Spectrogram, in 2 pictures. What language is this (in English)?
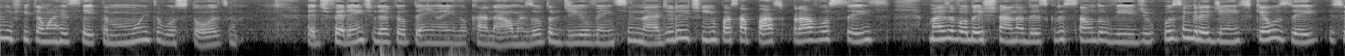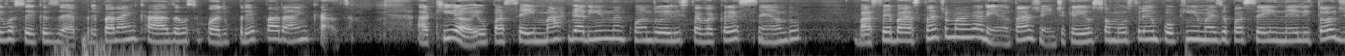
Portuguese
